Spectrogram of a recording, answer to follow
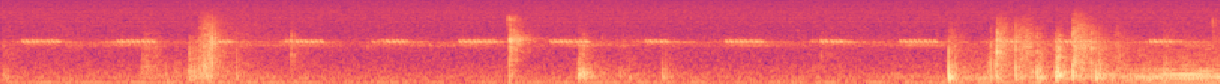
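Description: Crickets chirping in a steady rhythm, about three chirps a second, with a few sharp clicks or snaps over them, clustered near the end.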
